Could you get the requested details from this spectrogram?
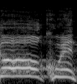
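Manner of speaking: play-acted shrill scream, very high and loud. Retelling cheering for a son on the football field: imitating screaming at a football game. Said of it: "and I'm screaming".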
